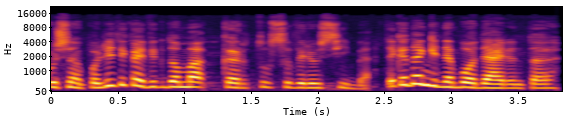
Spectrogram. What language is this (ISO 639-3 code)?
lit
